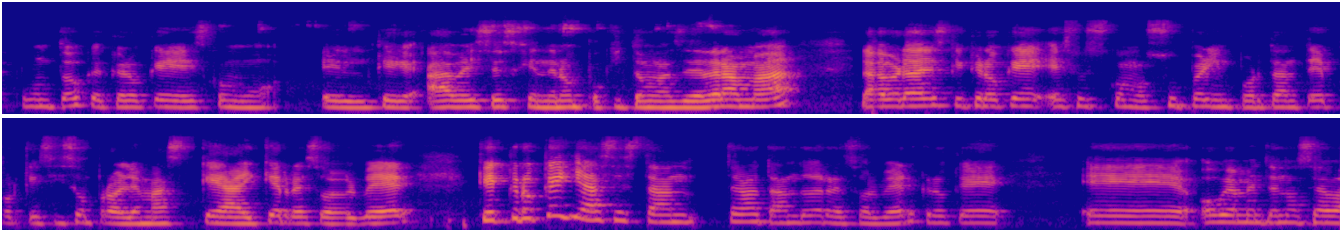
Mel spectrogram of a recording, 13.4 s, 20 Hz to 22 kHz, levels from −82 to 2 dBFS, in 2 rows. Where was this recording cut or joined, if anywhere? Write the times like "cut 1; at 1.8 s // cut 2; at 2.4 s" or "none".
cut 1; at 4.2 s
